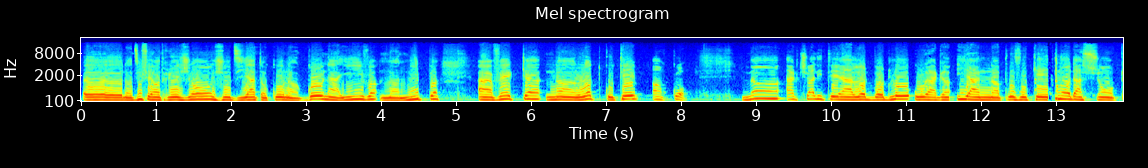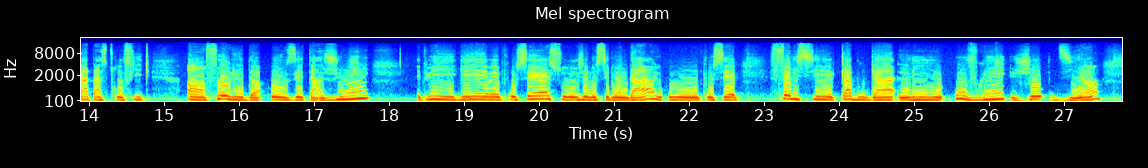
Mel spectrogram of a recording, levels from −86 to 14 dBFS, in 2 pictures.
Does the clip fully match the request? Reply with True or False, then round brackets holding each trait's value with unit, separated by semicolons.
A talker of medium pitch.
True (165 Hz)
